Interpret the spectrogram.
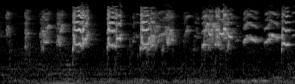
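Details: Lovebirds, green opaline and lutino colour forms, kept as pets, chirping in the morning: rapid bursts of shrill, harsh high-pitched chirps in uneven clusters, about three per second.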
